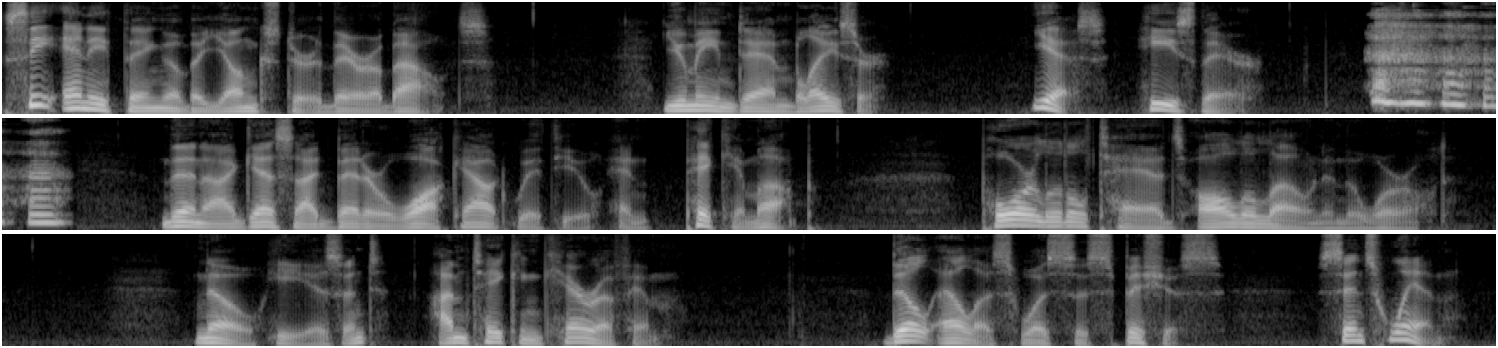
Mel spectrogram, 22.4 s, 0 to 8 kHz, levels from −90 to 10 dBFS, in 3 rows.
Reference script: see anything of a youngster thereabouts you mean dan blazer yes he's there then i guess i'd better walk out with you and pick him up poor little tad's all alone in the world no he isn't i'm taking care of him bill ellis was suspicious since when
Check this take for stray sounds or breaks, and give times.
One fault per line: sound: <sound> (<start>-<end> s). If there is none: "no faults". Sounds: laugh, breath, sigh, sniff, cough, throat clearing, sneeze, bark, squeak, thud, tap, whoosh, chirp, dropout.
sound: laugh (6.8-7.8 s)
